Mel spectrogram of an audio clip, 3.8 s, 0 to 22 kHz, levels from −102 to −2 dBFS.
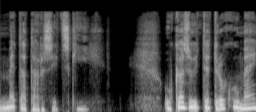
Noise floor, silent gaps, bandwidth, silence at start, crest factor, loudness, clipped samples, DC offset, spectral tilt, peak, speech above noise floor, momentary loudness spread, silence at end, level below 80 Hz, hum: -70 dBFS; none; 14 kHz; 0 s; 18 dB; -25 LUFS; under 0.1%; under 0.1%; -5.5 dB/octave; -8 dBFS; 45 dB; 20 LU; 0 s; -44 dBFS; none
